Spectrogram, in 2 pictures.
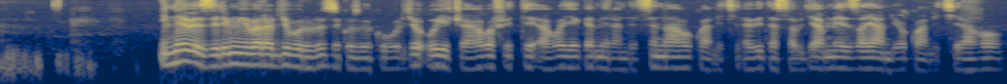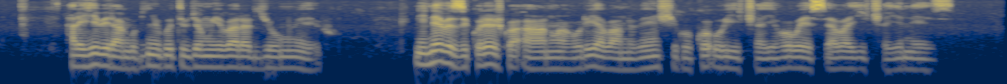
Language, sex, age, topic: Kinyarwanda, male, 25-35, education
